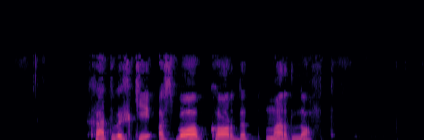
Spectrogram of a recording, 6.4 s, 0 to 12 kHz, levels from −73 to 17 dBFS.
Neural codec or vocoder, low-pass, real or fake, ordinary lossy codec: none; 7.2 kHz; real; AAC, 48 kbps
